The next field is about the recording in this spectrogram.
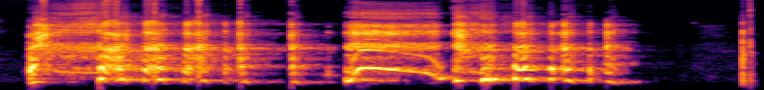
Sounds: Laughter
